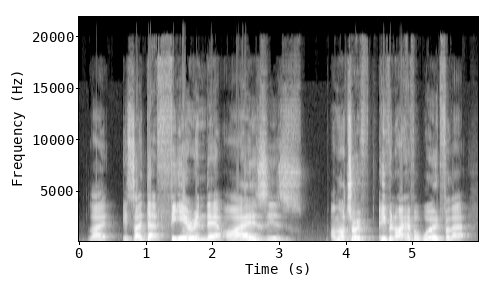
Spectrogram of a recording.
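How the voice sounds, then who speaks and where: Lively intonation marks this man's fairly high-pitched voice as he speaks at a fairly slow pace. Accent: Australian. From Australia. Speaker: reaction video creator. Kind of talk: casual reaction commentary. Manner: hesitant, many fillers.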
